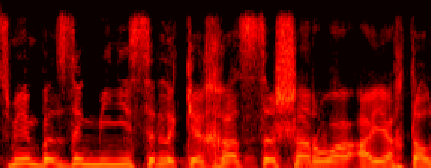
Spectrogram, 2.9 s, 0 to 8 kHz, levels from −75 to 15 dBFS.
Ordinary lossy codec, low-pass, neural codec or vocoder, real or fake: none; 7.2 kHz; none; real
